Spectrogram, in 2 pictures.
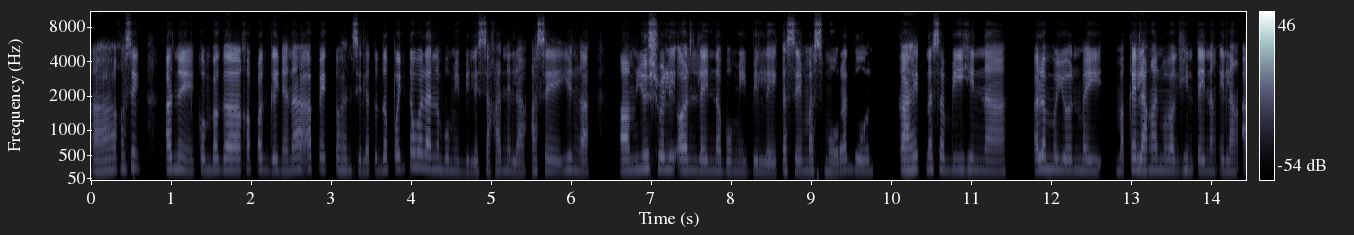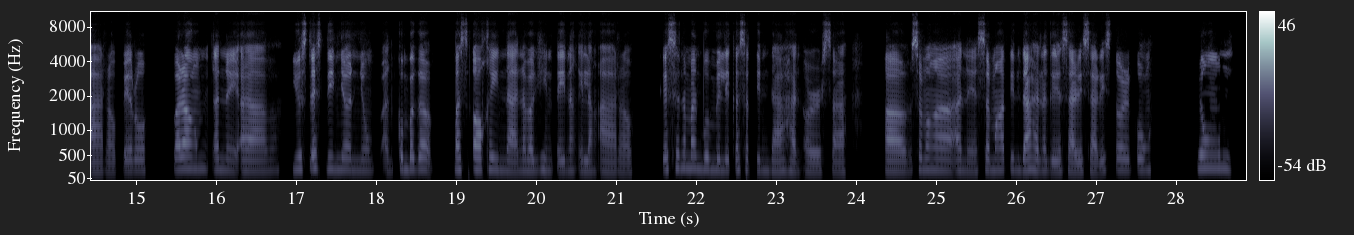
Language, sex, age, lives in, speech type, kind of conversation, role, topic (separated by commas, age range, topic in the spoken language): Filipino, female, 25-29, Philippines, conversation, podcast, guest, Paano nagbago ang paraan ng pamimili mo dahil sa mga serbisyong padala at mga tindahang nasa internet?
